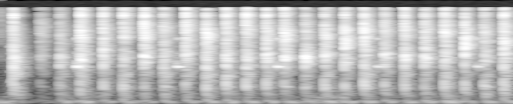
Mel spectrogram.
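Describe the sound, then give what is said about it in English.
A fast, steady run of sharp mechanical clicks, roughly ten per second, like a hand tally counter being pressed over and over, moderately loud with no voices. “That's the counter. They're counting”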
